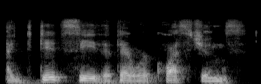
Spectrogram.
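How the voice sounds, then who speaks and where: A man, an agency director, giving a public briefing over a video call, his voice muffled as if through a wall and halting with frequent ums. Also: low-pitched, darkish tone, breathy edge. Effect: muffled audio, like through a wall. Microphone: video call connection.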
